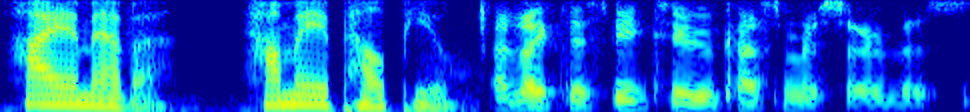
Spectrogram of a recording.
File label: conversation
